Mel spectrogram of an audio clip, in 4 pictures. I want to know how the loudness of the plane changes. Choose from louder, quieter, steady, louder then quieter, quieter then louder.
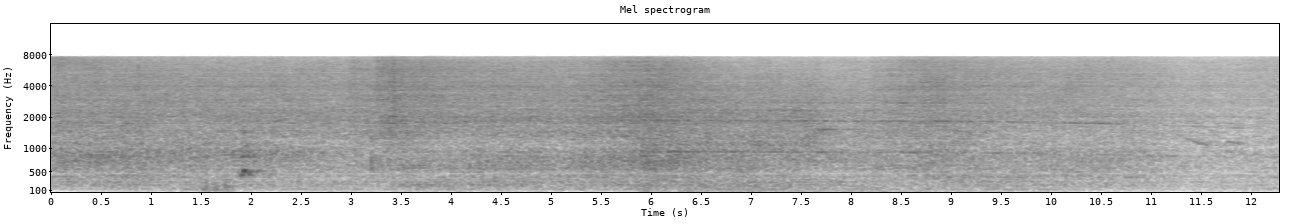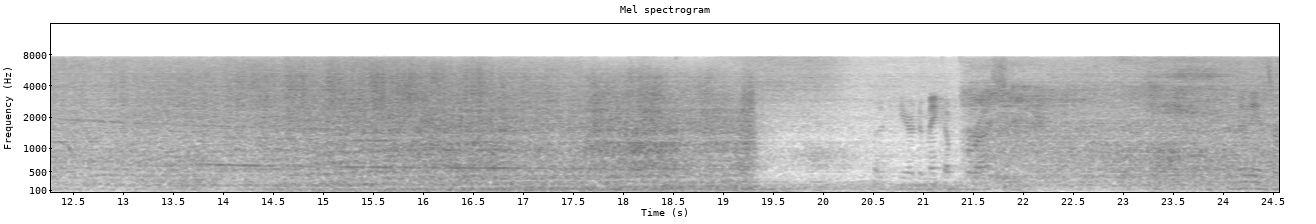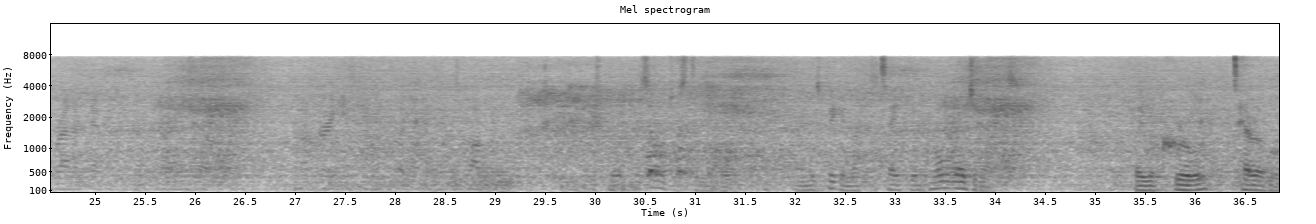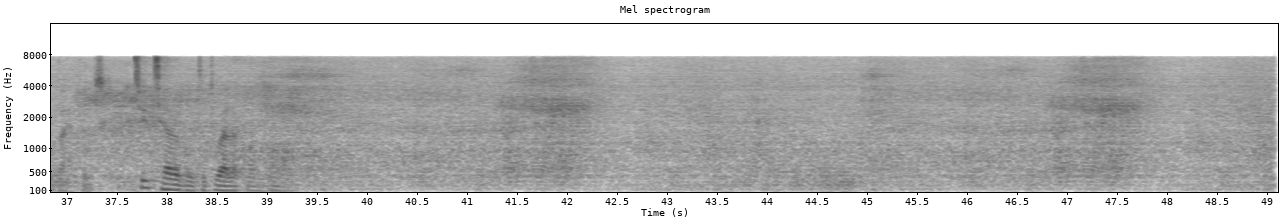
quieter then louder.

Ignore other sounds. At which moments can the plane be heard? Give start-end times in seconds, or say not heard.
5.8-19.4.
